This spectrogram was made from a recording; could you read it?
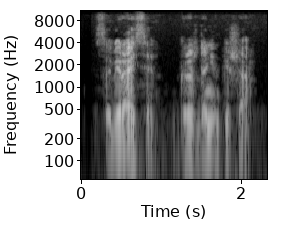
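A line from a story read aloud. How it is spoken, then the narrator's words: Calm, not angry. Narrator (Russian): Урбен не рассердился, а спокойно сказал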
